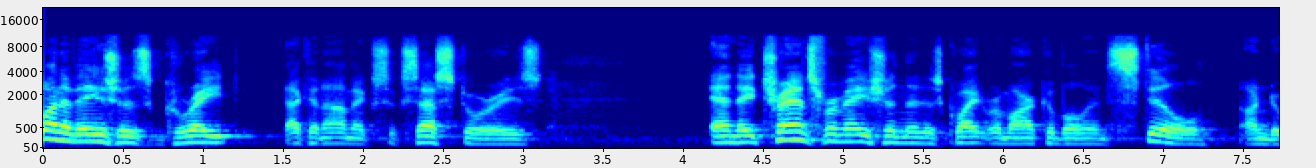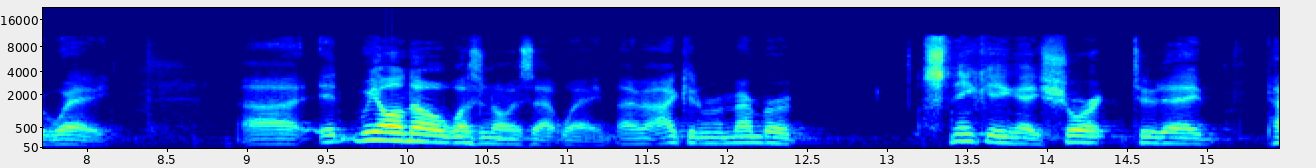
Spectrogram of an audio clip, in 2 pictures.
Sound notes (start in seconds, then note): none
